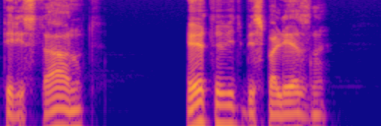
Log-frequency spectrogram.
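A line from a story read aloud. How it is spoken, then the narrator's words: Calm reply. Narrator (Russian): Сын спокойно отвечает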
